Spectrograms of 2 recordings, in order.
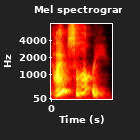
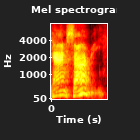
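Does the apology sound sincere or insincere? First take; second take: sincere; insincere. First: The apology sounds heartfelt and sincere. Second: The apology sounds dismissive and insincere.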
